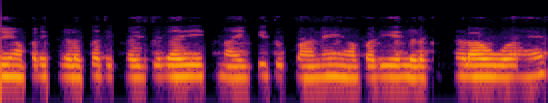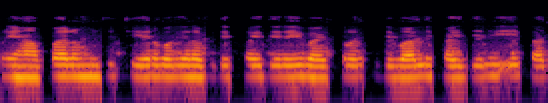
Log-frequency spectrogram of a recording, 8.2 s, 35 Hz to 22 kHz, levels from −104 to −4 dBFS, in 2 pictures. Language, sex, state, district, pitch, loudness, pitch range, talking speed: Hindi, female, Jharkhand, Jamtara, 185 Hz, -31 LUFS, 180-190 Hz, 290 wpm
